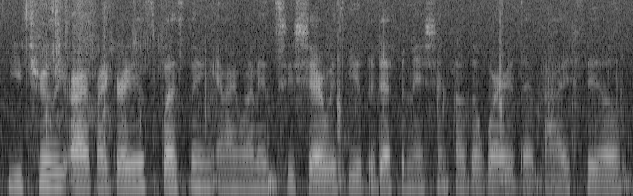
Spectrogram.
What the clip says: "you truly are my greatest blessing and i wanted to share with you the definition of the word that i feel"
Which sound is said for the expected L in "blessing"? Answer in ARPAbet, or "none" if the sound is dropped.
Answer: L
